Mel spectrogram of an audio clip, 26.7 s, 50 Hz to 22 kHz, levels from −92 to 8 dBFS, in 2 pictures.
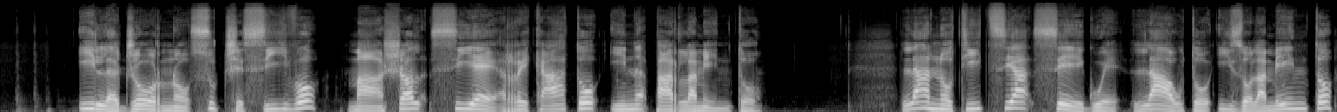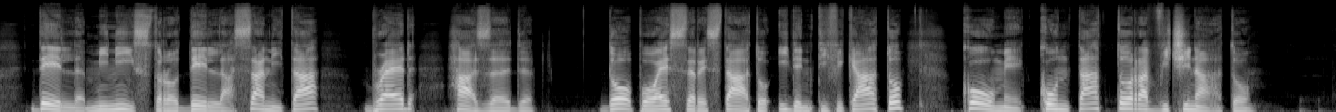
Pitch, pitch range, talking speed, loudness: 140 Hz, 120-170 Hz, 60 wpm, -17 LUFS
